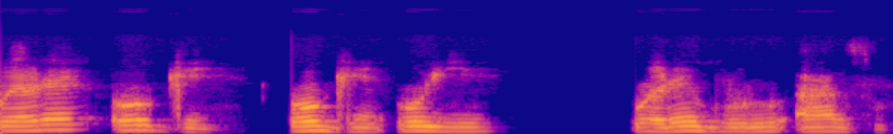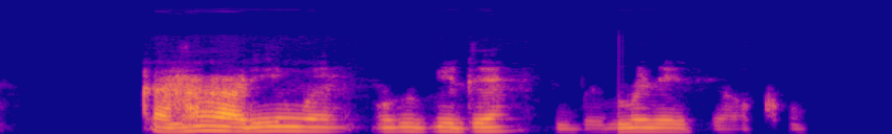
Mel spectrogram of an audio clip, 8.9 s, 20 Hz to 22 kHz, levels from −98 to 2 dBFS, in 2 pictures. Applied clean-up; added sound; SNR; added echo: none; none; none; none.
